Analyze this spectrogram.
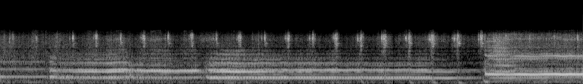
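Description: An eight-day mechanical clock ticks steadily and evenly in an apartment living room, clear, several ticks per second over a sustained tonal hum that shifts pitch a few times.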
